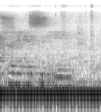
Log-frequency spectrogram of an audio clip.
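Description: A man's voice amplified through a microphone and PA in a large tent, over a steady low hum.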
